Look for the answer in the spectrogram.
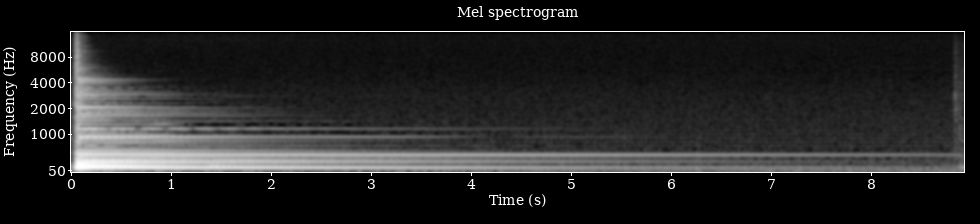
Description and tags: Yamaha acoustic guitar strummed with metal pick into B1.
